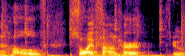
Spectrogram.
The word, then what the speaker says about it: Hoeve: Mesdames, messieurs, ladies and gentlemen, Hoeve. Hey, it's Hoeve. Am I pronouncing this right? Not really, but I accept it. How should I pronounce your name? Hoeve. Hoeve.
